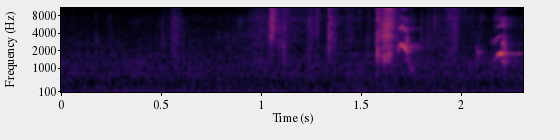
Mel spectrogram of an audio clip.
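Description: Faint, short calls of a bird, starting about one and a half seconds in, over a low steady rumble of wind on the microphone.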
